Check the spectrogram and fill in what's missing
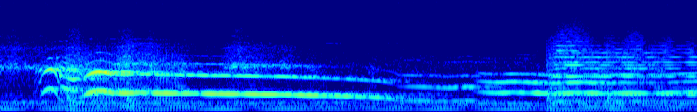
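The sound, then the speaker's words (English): A wolf howls in a long, wavering cry that slowly falls in pitch, then a second howl rises near the end. It is steady, with no talking. “I know a bike can outrun a wolf, but...”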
